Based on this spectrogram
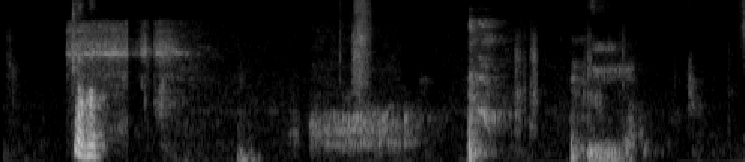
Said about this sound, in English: Sorry, dog was barking.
